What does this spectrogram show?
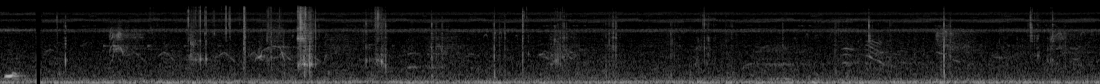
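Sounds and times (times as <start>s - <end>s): birds chirping: 0.0s - 6.2s
faint high-pitched hum: 0.0s - 11.0s.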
